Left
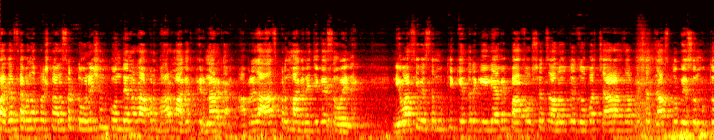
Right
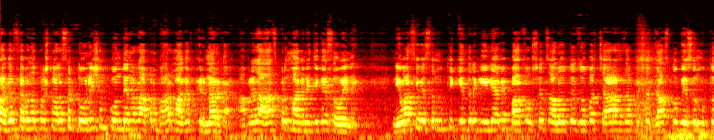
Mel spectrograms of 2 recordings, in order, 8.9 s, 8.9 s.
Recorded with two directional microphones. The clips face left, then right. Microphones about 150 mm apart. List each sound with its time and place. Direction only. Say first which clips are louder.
0.0 s speech: right 5 dB; 40° right (ahead or behind)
